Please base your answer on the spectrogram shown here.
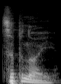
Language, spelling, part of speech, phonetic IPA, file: Russian, цепной, adjective, [t͡sɨpˈnoj], Ru-цепной.ogg
- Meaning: chain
